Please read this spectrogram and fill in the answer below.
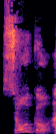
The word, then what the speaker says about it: Sogo: Sogo, am I saying that right? – Yeah, sounds just about right, yeah.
